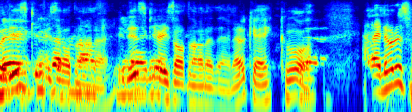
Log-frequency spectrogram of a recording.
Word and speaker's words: Zaldana: it right but a lot of people don't pronounce it right okay so it'll Donna it is Gary Saldana then okay cool I noticed when we first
